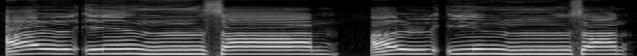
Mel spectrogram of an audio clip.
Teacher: dengan Ikhfa Hakiki contohnya ini ada contohnya Al Insan Al Insan dibaca samar-samar samar-samar sambil mendengung Al Insan nun mati ya Nun mati bertemu dengan huruf Sin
